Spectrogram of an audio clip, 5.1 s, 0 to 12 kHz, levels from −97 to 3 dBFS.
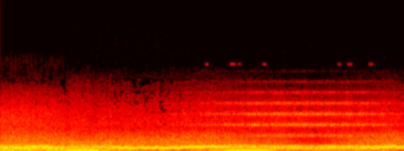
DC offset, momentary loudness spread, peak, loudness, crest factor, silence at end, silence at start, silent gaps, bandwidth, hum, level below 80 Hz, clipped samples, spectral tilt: under 0.1%; 3 LU; -14 dBFS; -28 LUFS; 12 dB; 0 s; 0 s; none; 7.2 kHz; none; -36 dBFS; under 0.1%; -9 dB/octave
